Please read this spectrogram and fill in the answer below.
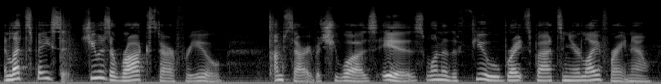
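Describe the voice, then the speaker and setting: A woman's voice: lowish voice, animated, moderate pace, a little mellow. A woman playing a caring but firm confidante in an audio drama, direct and probing. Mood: challenging.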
